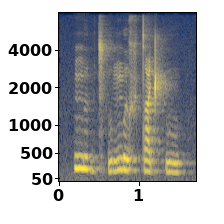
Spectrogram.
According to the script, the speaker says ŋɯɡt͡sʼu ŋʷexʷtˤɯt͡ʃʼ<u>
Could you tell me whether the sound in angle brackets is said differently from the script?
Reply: no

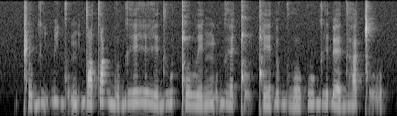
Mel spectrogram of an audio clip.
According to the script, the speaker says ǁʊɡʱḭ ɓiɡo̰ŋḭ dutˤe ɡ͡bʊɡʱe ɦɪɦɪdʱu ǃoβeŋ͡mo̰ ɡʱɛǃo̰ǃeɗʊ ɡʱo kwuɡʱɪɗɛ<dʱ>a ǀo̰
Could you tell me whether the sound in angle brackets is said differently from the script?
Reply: no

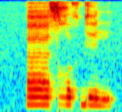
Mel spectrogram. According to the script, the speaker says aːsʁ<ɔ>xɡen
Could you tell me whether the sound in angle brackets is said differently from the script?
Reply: yes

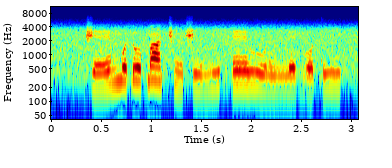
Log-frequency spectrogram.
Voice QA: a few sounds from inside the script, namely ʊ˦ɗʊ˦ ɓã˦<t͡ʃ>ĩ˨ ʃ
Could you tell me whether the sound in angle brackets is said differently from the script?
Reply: no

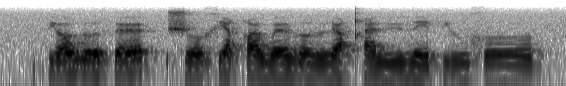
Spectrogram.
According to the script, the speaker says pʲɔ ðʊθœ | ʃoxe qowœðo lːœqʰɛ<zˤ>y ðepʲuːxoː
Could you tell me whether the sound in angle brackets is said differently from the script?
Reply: yes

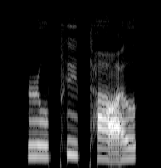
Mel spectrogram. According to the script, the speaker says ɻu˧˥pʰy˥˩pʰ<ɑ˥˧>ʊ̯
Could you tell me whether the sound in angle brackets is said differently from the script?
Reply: yes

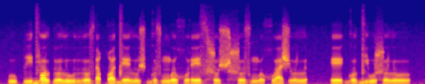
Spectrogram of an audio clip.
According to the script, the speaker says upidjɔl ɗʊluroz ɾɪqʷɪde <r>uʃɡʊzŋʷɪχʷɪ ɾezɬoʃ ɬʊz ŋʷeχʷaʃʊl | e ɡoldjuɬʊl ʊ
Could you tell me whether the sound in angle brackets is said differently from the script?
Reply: yes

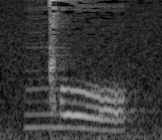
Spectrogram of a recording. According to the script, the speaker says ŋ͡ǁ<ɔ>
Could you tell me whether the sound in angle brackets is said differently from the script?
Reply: yes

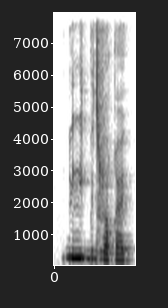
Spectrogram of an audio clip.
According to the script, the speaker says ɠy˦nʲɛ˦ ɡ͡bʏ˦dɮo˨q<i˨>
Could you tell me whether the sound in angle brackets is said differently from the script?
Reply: yes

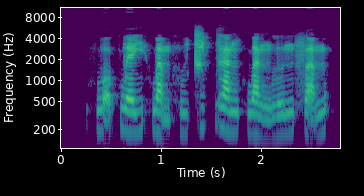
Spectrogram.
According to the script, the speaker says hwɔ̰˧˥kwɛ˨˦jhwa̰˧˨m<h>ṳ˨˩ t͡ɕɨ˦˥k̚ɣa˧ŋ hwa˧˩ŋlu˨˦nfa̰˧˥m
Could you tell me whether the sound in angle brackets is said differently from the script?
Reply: no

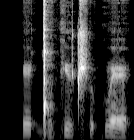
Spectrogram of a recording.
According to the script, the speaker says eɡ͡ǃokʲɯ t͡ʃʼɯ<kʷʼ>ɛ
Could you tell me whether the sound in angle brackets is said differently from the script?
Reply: yes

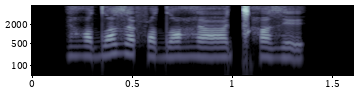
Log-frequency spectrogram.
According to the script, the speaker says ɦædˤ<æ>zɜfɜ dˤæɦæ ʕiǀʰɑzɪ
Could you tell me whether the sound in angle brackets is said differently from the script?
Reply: yes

